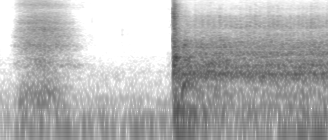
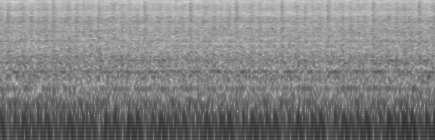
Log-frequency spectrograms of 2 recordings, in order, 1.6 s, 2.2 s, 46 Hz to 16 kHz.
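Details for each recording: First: 1958 Mack B-21 fire truck, 1091 ci Hall-Scott gasoline straight six, sitting 30 years: a click, then a free high whir with no cranking beat; the starter spins but doesn't engage the flywheel. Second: 1958 Mack B-21 fire truck, 1091ci Hall-Scott engine, just started after 30 years sitting: even, steady low idle with regular beat, no knocks or misses; running smooth.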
